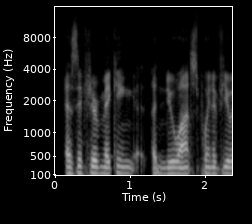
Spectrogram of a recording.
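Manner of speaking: usual speaking voice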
